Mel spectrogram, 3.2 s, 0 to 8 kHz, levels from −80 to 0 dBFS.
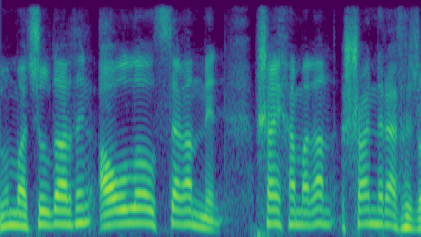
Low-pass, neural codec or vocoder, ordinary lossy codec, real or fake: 7.2 kHz; codec, 16 kHz, 1 kbps, X-Codec, WavLM features, trained on Multilingual LibriSpeech; none; fake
